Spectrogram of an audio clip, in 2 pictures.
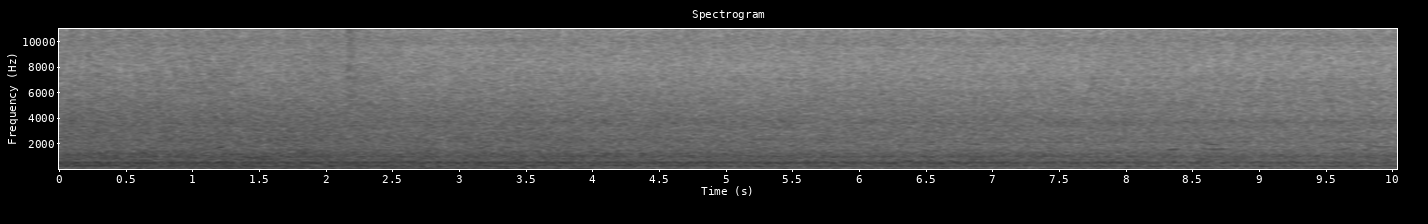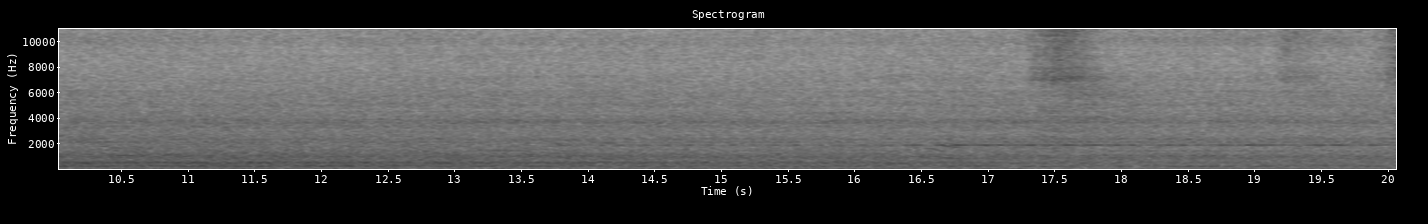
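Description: LNER Class 91 electric locomotive pulling out of the station, a steady hum growing slowly fainter as it moves away. A thin high wheel squeal and a few faint clicks come in near the end.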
